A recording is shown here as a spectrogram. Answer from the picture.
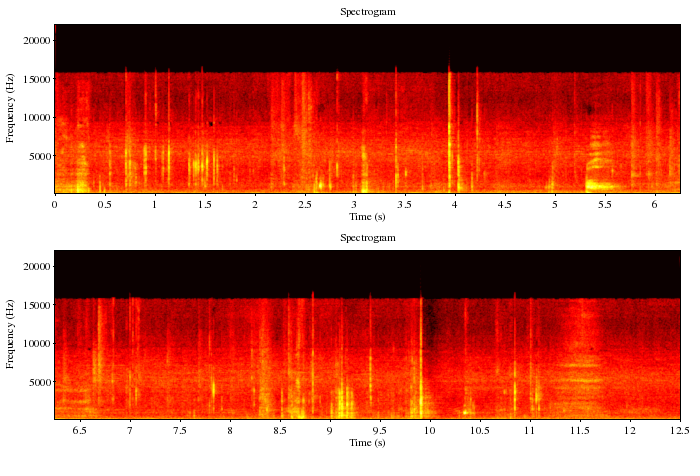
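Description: Close-miked chewing and biting of braised beef marrow bones and their meat, with scattered sharp clicks and smacks over a steady low hum.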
